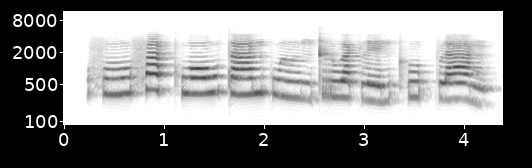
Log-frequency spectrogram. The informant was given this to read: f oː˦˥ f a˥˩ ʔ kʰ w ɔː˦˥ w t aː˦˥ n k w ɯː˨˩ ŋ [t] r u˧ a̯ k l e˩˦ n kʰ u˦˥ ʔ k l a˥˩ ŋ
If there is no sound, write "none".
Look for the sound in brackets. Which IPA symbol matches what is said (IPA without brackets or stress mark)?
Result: t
